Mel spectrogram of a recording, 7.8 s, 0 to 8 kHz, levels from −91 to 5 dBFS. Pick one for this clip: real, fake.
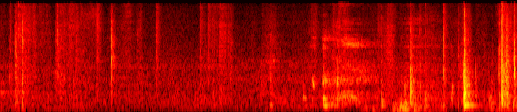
fake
